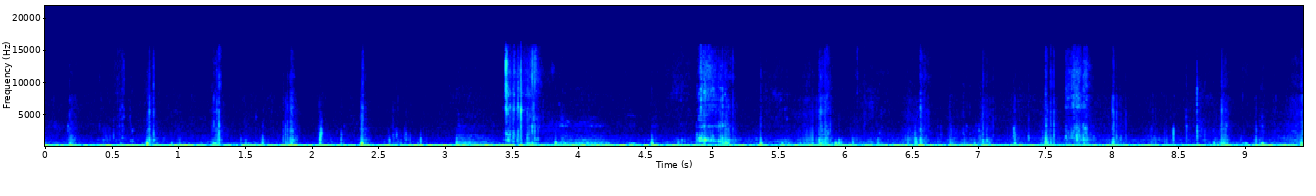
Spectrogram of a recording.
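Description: Close-miked biting and chewing of a chocolate-coated bar, the chocolate coating crackling and crunching in the mouth. Louder crunchy bites come about three and a half, five and nearly eight seconds in, between steady small crackles.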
